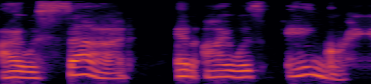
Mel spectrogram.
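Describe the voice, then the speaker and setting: A woman giving a heartfelt personal talk on emotions, often dropping into soft whispers and then rising to emphatic intensity. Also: mid-range voice, lively intonation, takes it slowly, husky, no room sound.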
